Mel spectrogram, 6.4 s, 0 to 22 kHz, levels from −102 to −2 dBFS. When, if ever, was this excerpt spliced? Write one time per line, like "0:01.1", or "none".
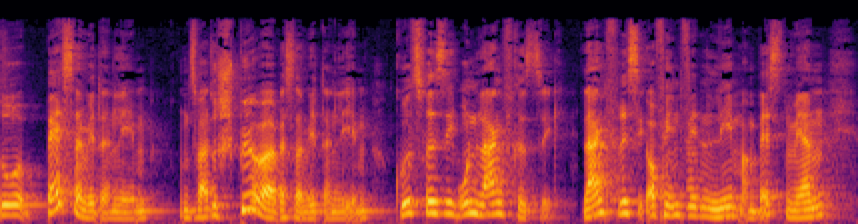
0:01.6
0:03.4
0:04.3
0:05.1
